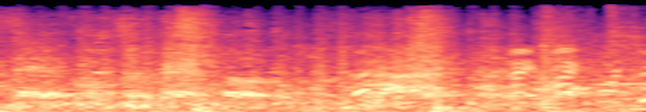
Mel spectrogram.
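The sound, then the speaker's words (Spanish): A large stadium crowd roars and cheers in a dense, continuous wash of voices, loud and steady for a few seconds, with shouts rising out of the din. “Hay diferentes maneras de ir a un estadio.”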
